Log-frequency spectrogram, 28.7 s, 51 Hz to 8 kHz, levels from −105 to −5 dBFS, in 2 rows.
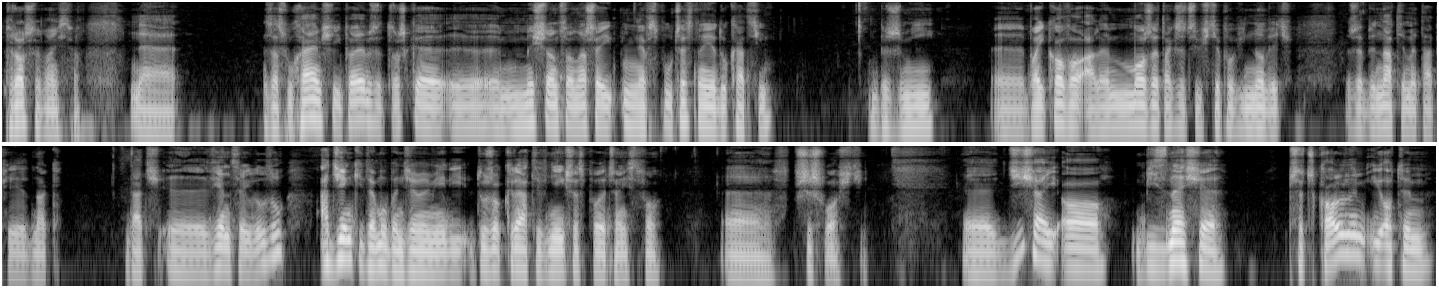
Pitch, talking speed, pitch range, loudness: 95 Hz, 95 wpm, 85-100 Hz, -26 LUFS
